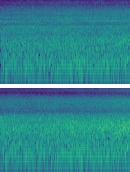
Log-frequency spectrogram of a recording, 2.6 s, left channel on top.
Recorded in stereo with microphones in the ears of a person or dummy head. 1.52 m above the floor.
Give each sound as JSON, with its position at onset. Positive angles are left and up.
{"t": 0.0, "sound": "a vehicle", "side_deg": -30}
